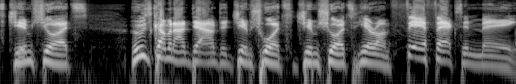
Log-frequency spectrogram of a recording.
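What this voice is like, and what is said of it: Put-on New York Jewish accent. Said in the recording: “Is that the Jewish accent? ... That's like a New York ... Jewish. ... New York 70s”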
